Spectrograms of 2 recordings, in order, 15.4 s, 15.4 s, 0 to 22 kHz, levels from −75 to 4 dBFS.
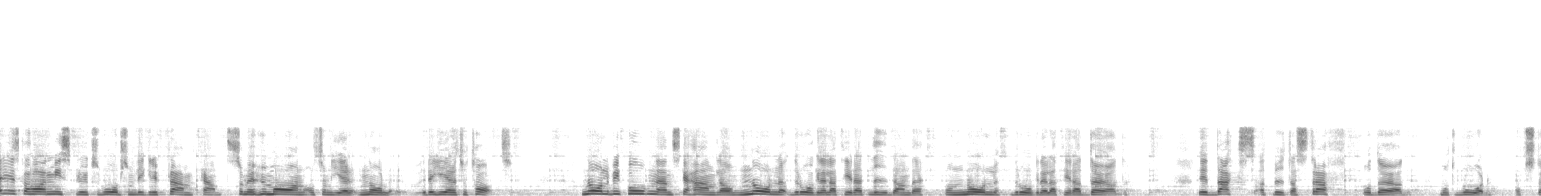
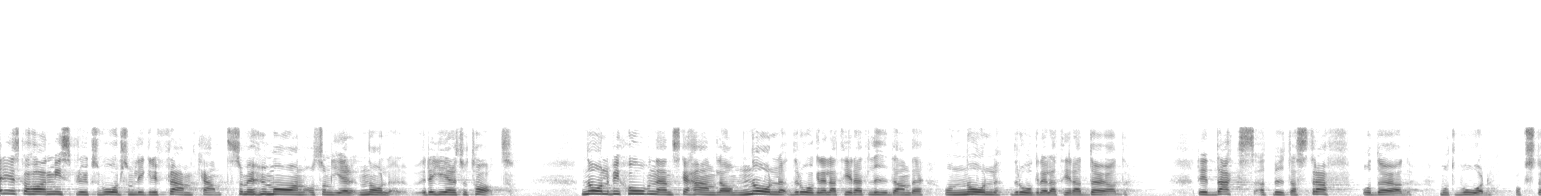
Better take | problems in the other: second | noise reduction (neural separator model SepFormer DNS4)

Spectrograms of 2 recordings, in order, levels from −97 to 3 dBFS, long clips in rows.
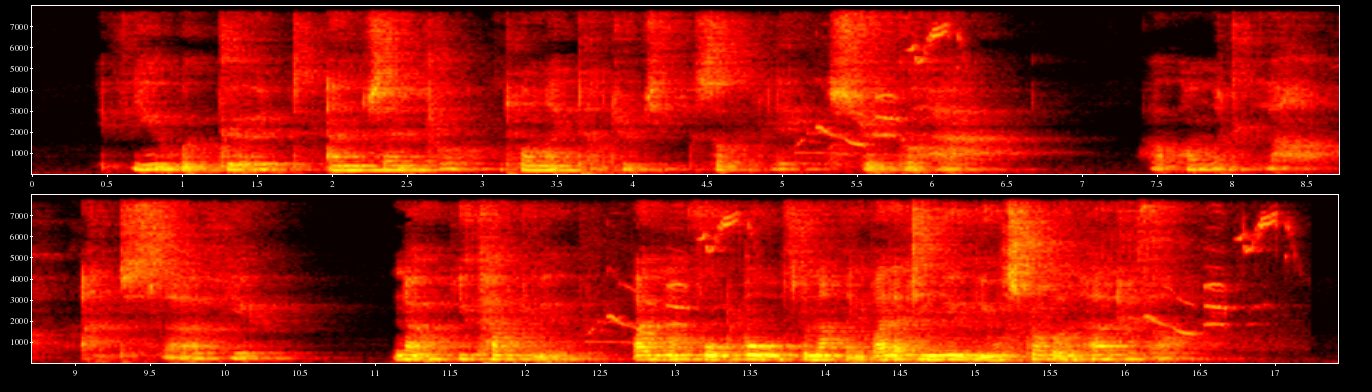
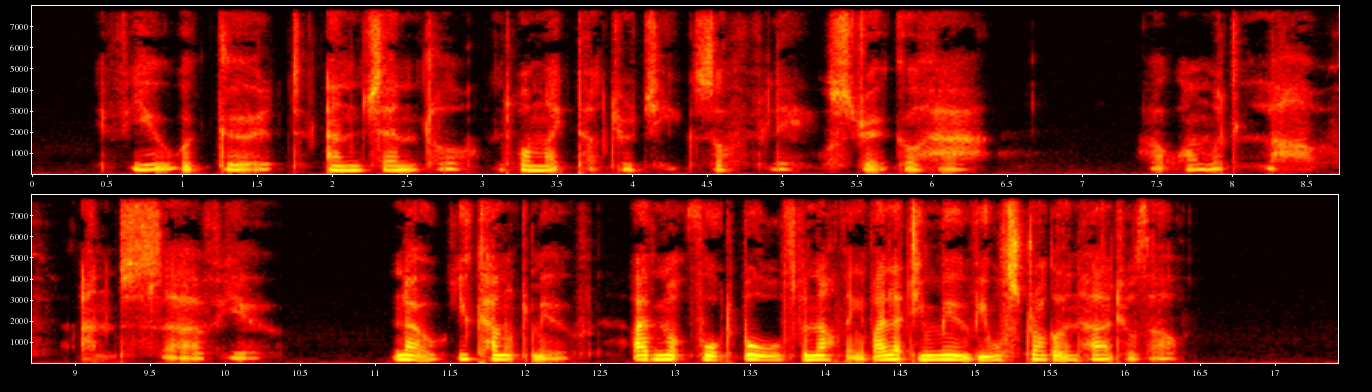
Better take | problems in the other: second | background sound (Bird); 12 dB below the speech // room echo; dies away in 1 s

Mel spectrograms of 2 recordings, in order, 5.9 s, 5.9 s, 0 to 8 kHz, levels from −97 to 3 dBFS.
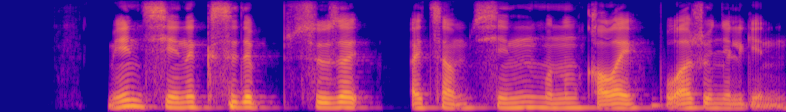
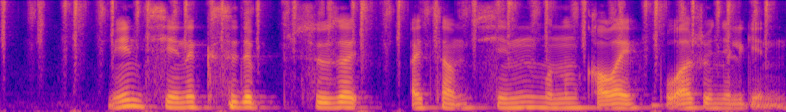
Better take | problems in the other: first | background sound (Rattle (instrument)); 10 dB below the speech

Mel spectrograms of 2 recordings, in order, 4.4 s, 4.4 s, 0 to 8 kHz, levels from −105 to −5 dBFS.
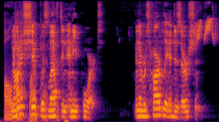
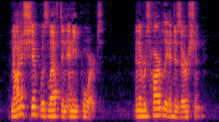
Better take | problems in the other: second | noise reduction (classical method log-MMSE)

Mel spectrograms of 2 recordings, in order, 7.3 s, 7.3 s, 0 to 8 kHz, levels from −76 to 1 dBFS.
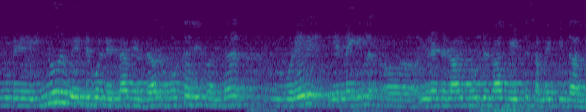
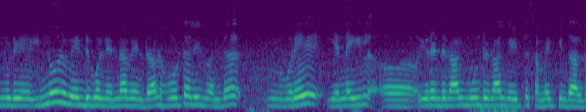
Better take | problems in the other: second | room echo; dies away in 2.6 s

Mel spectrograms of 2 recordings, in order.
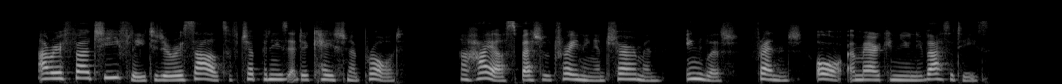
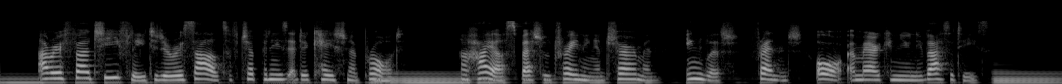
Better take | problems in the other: first | noise reduction (neural mask model RNNoise)

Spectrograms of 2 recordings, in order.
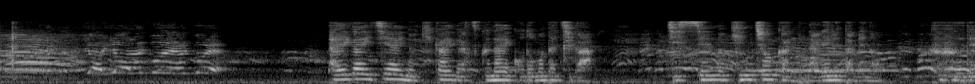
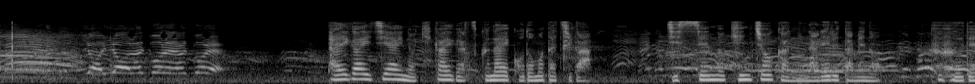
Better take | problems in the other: second | room echo; dies away in 0.2 s

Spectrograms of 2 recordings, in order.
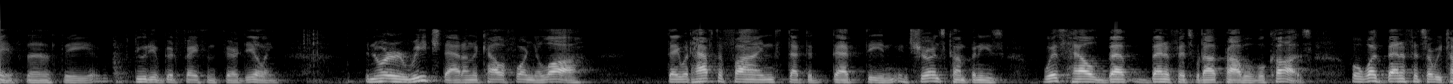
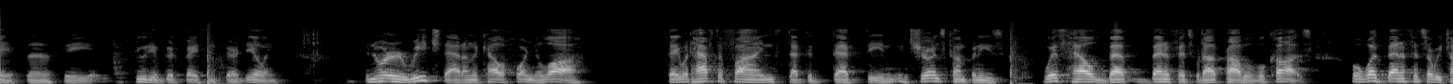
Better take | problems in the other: first | noise reduction (classical method log-MMSE)

